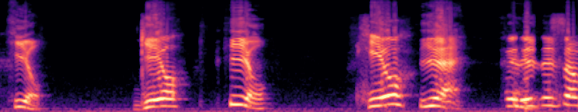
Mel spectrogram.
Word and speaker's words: Gil: Gill, right? That's how you say it. Heel.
